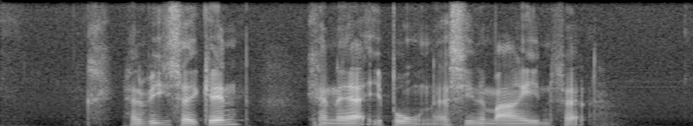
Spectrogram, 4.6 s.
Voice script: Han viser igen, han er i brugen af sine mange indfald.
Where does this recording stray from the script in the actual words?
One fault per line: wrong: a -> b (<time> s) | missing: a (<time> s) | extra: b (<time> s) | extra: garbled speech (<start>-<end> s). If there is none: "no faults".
no faults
